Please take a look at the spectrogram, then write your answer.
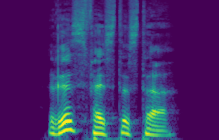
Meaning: inflection of rissfest: 1. strong/mixed nominative masculine singular superlative degree 2. strong genitive/dative feminine singular superlative degree 3. strong genitive plural superlative degree
- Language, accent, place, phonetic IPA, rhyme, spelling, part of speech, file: German, Germany, Berlin, [ˈʁɪsˌfɛstəstɐ], -ɪsfɛstəstɐ, rissfestester, adjective, De-rissfestester.ogg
